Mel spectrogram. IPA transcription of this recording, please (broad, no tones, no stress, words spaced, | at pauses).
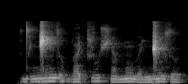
dʊŋ͡ǁẽzo ba t͡ɕu ʃãmũβɛ ŋ͡ǁuzʊ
